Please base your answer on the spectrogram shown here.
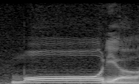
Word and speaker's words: море: 그다음에 바다도 모려 하면서 예라고 하지 않고 여처럼 발음하면 되고요.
